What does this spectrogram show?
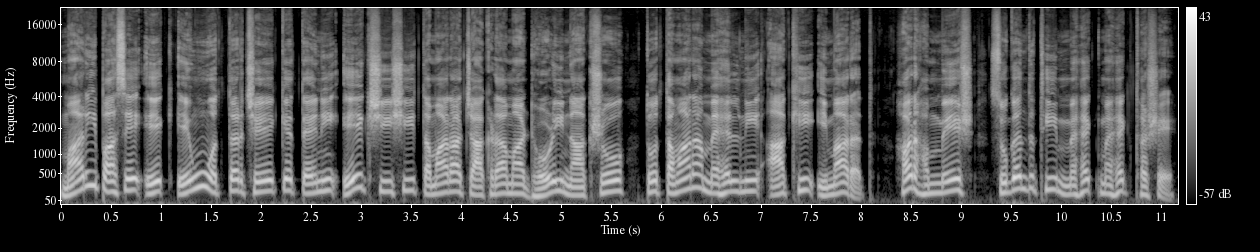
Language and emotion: Gujarati, neutral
